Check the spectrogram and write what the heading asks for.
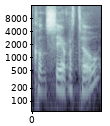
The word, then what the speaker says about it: Concerto: It's pronounced Concerto in Dutch. This is Concerto.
